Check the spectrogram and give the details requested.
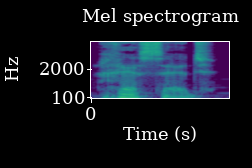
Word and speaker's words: Hesed: A palavra é Resed. Pronuncia-se Resed.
